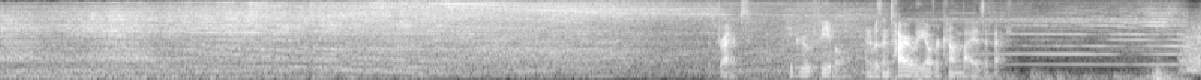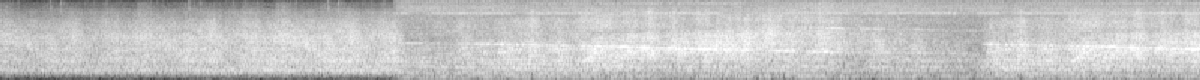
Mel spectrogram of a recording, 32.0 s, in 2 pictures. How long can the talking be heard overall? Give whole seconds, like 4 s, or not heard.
4 s.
